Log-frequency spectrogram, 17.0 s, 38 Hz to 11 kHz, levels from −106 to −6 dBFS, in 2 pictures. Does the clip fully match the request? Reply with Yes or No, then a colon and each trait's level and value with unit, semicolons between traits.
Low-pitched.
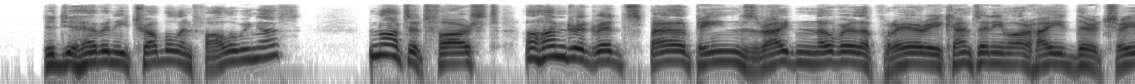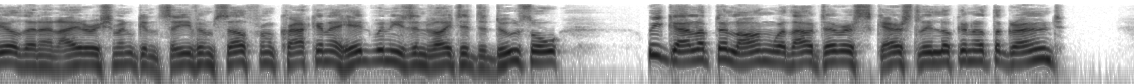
No: medium, 160 Hz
